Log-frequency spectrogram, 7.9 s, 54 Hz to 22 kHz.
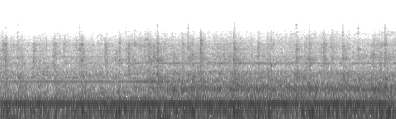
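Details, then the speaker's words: Maytag LDE6914ACL dryer after DIY belt and drum guide replacement, first run: constant deep rumble and drone from the turning drum with faint scratchy ticks; owner suspects the idler pulley and lets it run to settle in. "I'm gonna let it run a while. It might be the idler pulley."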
